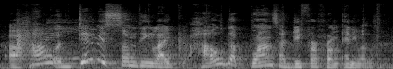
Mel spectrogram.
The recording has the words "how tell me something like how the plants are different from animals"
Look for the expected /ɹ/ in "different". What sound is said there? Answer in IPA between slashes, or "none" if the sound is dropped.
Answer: none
